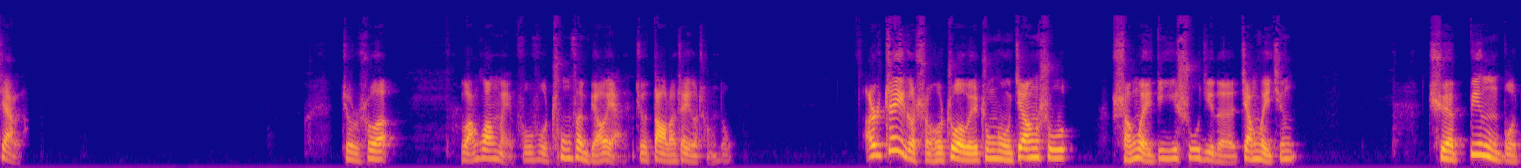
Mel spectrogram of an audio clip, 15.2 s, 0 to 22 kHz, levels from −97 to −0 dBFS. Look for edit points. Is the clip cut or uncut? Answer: cut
